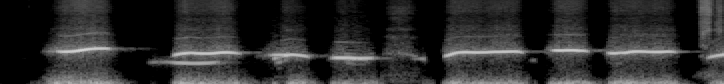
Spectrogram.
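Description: Someone whistles a catchy pop melody up close, a run of about eight clear, sustained notes in a bouncy rhythm, with breathy low rumble under each note and no talking.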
